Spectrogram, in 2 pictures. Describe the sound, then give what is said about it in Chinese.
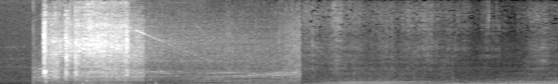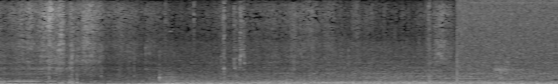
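A car engine outside starts with a loud burst near the beginning. It then settles into a steady, low running rumble that carries on to the end without voices. “你看，外面有车了”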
